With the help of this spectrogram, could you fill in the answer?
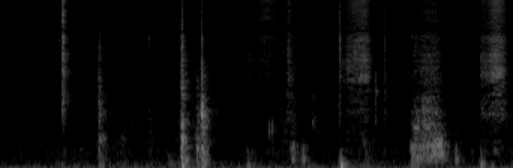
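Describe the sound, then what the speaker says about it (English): Quiet scraping and rasping of a tool fine-trimming a foam dog kibble piece for shape and texture, in short irregular strokes with brief pauses, close and soft. "You can just fine trim it to get the shape and the texture right."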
